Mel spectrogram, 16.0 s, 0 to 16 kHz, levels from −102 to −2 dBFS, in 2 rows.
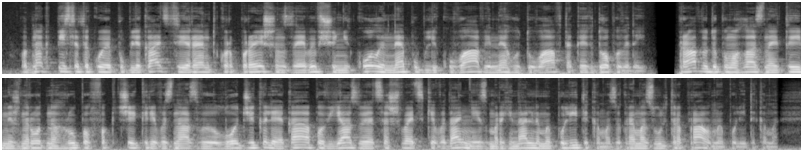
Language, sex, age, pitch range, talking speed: Ukrainian, male, 20-39, 110-130 Hz, 140 wpm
